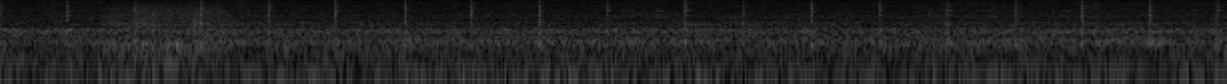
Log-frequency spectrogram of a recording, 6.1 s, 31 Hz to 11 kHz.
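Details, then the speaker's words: AIWA TP-724 vintage Japanese portable open-reel tape recorder on 12 V bench power in play mode: sharp, even ticks about three per second over motor hum, like something hitting the flywheel; caused by something sticky on the belt, stopped after flipping it over. "sounds like there's something hitting the flywheel let me flip it over and listen again okay so that noise stopped it was just the belt"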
